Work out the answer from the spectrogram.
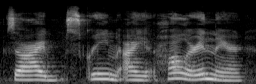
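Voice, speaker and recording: A young adult woman vlogger telling a story in a casual, animated way, full of "like"s, recorded at home on a camcorder. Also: medium pitch, measured pace. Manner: animated, chatty, many "like"s. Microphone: camcorder on tripod.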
